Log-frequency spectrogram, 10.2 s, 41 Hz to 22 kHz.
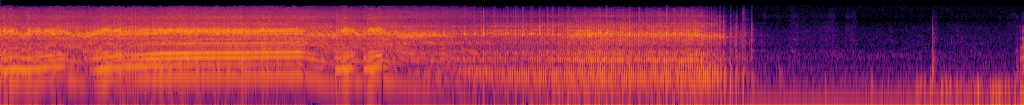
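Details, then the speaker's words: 2020 Stihl MS261 chainsaw, cold start at 29°F after sitting three to four days in a truck, started on choke. High, crisp buzz that revs, dips and picks up cleanly before shutting off. Healthy cold start and running. "bad for 29 degree cold start i just love everything about this saw"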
